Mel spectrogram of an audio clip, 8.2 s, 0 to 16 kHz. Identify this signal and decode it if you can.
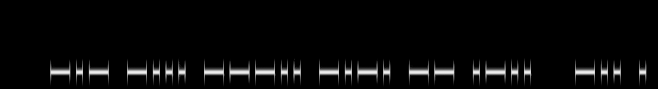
Morse code, heard as a keyed tone, about 15 wpm, 700 Hz. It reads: KB8CML DE
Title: USA Callsign DE Callsign 15wpm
